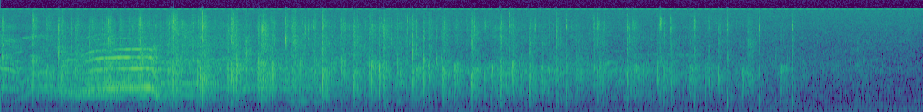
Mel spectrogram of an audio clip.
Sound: applause

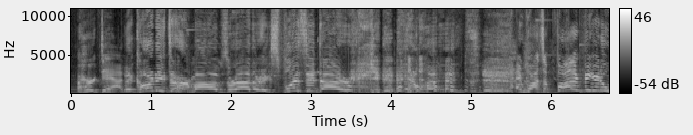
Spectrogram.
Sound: laughs

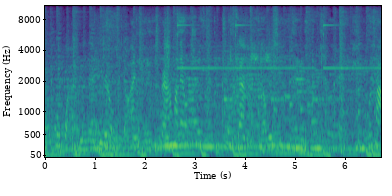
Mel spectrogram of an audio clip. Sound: speaking Chinese

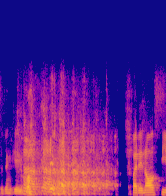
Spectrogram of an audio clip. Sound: audience laughing

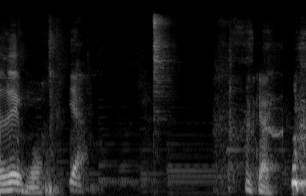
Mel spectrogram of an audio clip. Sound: dull clink; laughing

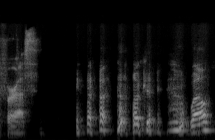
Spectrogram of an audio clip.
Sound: laughing

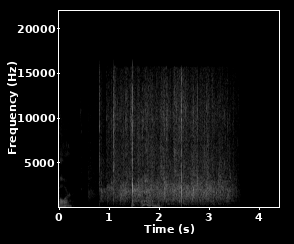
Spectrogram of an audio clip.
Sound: applause

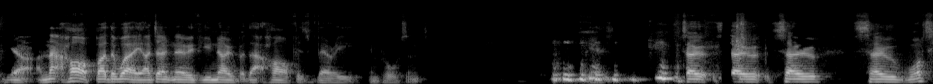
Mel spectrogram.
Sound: giggles

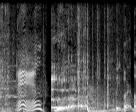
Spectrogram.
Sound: belching

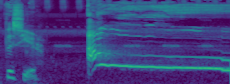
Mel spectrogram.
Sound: howling

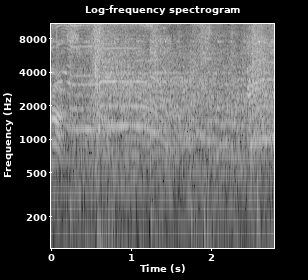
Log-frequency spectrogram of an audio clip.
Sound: all cheering

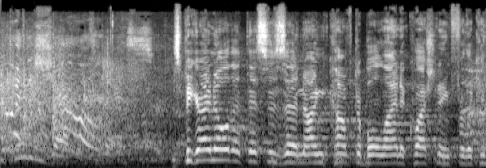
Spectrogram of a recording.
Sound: applause

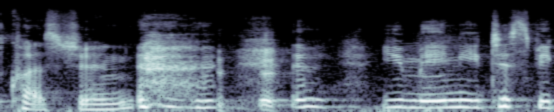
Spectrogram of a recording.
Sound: laughter

